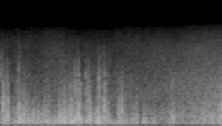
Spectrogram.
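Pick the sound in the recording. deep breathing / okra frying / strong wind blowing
strong wind blowing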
